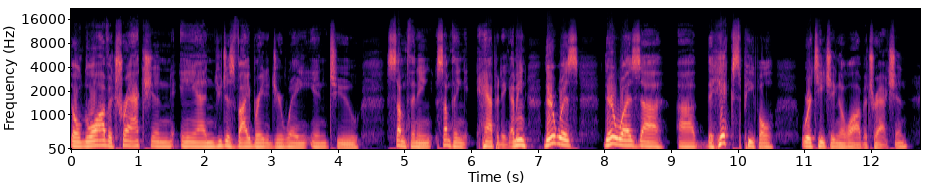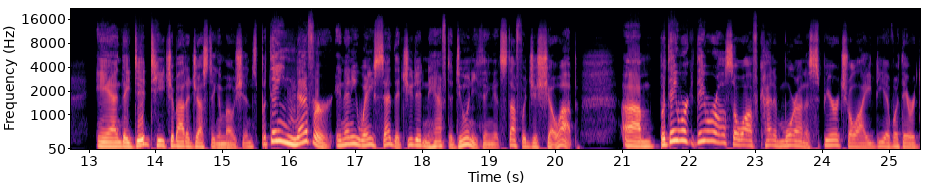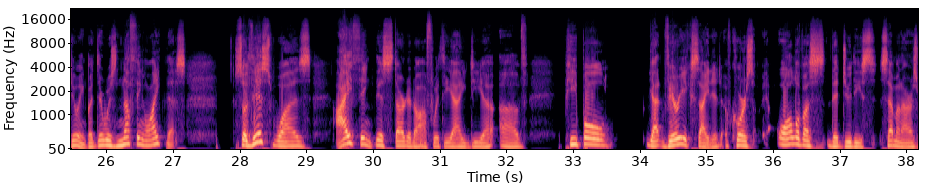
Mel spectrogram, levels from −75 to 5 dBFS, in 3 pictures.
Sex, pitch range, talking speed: male, 110-145 Hz, 170 wpm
